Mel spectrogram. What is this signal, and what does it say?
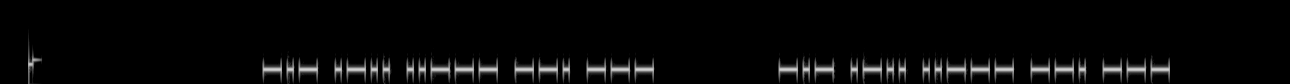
Morse code, heard as a keyed tone, about 21 wpm, 700 Hz. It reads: KL2GO KL2GO
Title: USA Call Signs - 5 Characters - Repeated 2x - 20wpm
